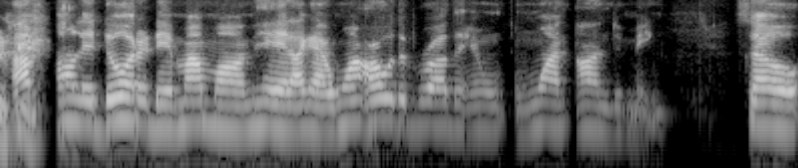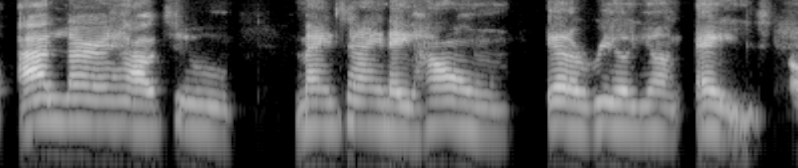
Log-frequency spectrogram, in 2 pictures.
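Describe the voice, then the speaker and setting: A woman with a Southern accent speaks at a fairly slow pace in a monotone, flat intonation. Her loudness swings widely in a very clean recording with a silent background. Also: medium pitch for a woman. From Mississippi Delta. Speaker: musician. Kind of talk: interview.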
